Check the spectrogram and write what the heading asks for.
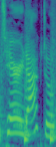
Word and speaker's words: pterodactyl: Why can't you hear a pterodactyl go to the bathroom? Because the P is silent.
